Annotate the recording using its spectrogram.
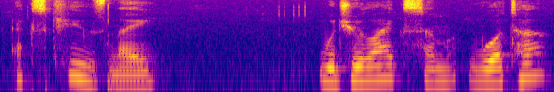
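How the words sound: It is spoken in a British English accent. "If you travel to England, they say"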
